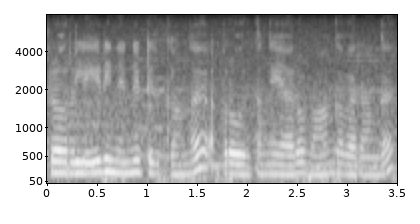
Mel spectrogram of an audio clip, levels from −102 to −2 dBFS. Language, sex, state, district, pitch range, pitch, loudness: Tamil, female, Tamil Nadu, Kanyakumari, 175-200 Hz, 185 Hz, -15 LUFS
